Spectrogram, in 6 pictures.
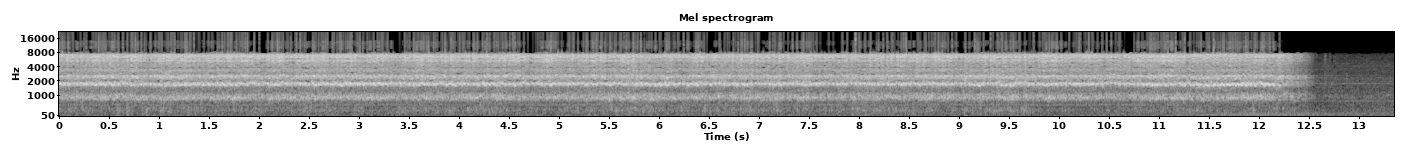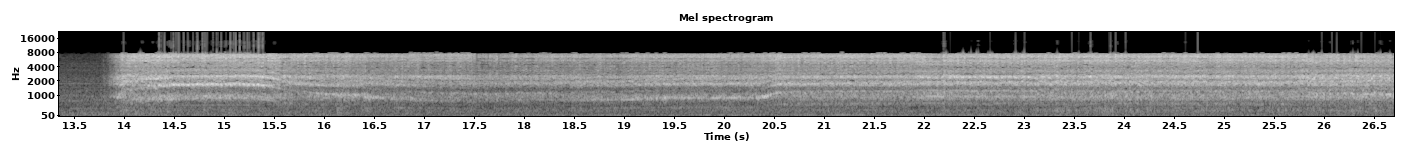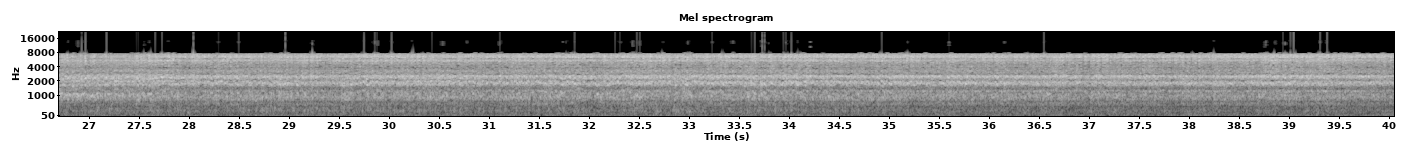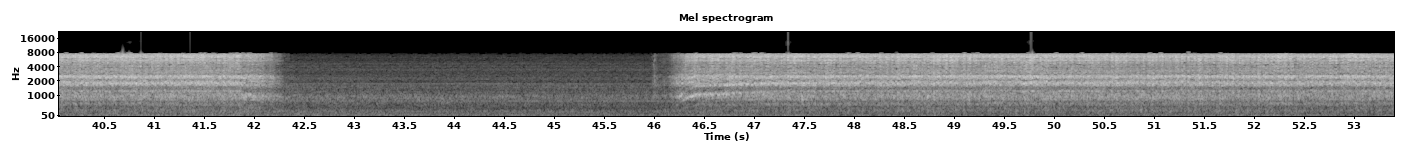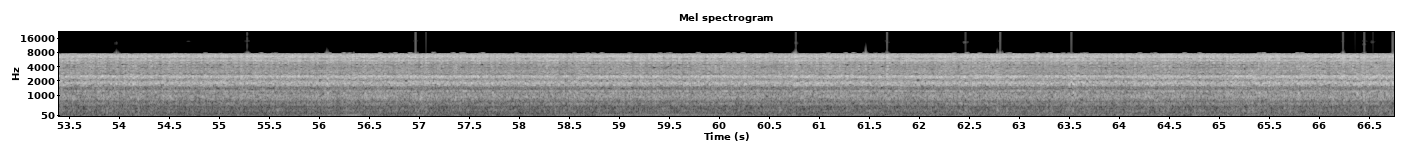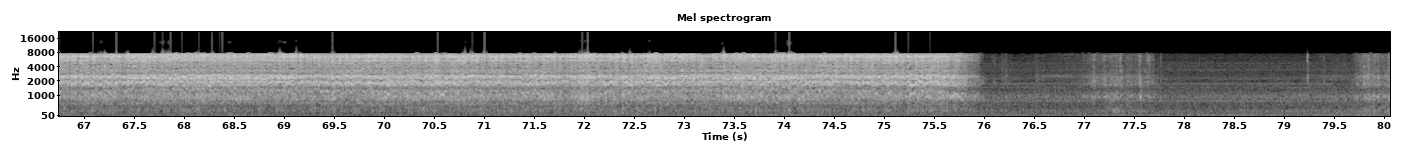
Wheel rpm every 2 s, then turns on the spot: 230, 230, 230, 230, 230, 220, 40, 190, 110, 100, 150, 160, 160, 160, 160, 160, 160, 160, 160, 160, 150, 20, 0, 130, 160, 160, 160, 160, 160, 160, 160, 160, 160, 160, 160, 160, 160, 150, 10, 10.
76-78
